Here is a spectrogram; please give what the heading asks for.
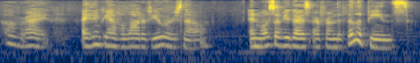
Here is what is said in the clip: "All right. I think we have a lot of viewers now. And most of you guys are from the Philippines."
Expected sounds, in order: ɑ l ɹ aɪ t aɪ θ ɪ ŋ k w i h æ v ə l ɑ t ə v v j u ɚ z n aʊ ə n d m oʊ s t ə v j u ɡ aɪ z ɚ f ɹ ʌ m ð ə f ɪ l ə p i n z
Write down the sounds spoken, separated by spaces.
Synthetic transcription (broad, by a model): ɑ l ɹ aɪ t aɪ θ ɪ ŋ k w i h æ v ə l ɑ t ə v v j u ɚ z n aʊ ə n m oʊ s t ə v j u ɡ aɪ z ɚ f ɹ ʌ m ð ə f ɪ l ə p i n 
